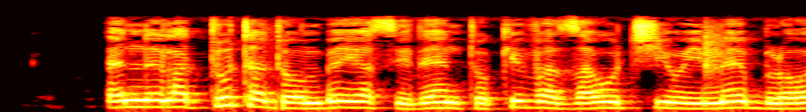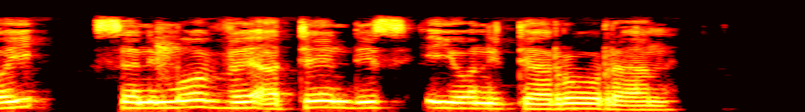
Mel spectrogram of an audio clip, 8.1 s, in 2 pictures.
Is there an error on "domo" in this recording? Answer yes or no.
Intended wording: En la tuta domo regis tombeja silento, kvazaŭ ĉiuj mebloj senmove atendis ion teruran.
yes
